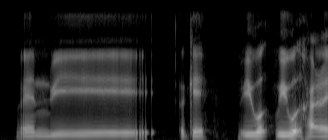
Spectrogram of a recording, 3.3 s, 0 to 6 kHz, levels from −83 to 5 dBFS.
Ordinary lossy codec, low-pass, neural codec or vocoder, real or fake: AAC, 48 kbps; 5.4 kHz; none; real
